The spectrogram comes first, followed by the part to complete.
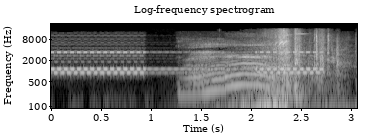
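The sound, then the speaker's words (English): A telephone rings early in the morning at the Byers' house in a TV show scene, with a steady electronic tone for about a second, then cuts off and is followed by a drawn-out, sliding groan-like voice and some rustling noise. “Uh, the phone is ringing,”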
